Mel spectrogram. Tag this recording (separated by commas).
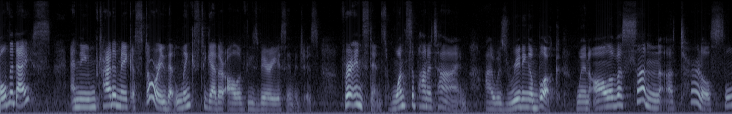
woman speaking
